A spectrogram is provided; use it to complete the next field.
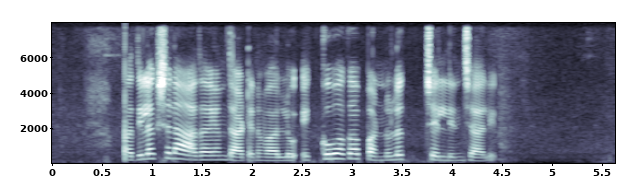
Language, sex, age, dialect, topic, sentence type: Telugu, female, 18-24, Utterandhra, banking, statement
